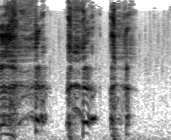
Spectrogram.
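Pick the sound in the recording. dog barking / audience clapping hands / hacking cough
hacking cough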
